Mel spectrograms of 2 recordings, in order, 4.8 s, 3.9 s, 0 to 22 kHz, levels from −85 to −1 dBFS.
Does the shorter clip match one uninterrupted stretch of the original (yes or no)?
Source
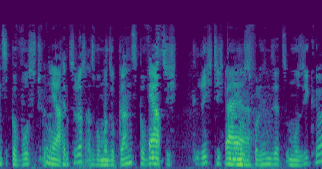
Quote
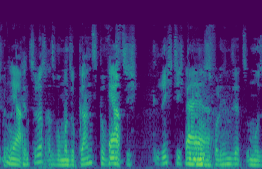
yes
